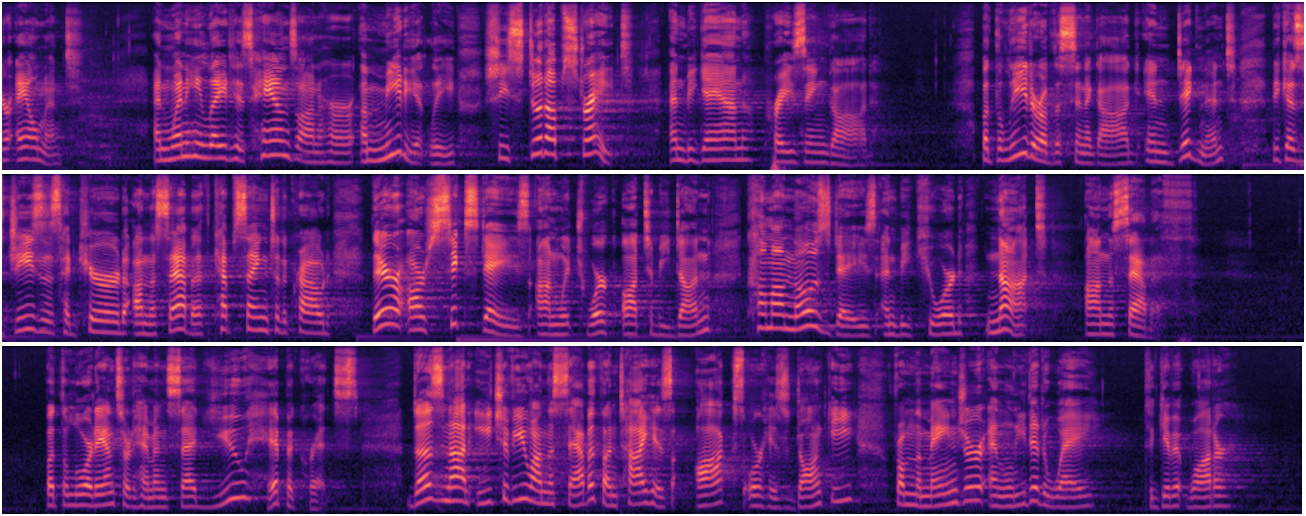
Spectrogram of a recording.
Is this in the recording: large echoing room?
yes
